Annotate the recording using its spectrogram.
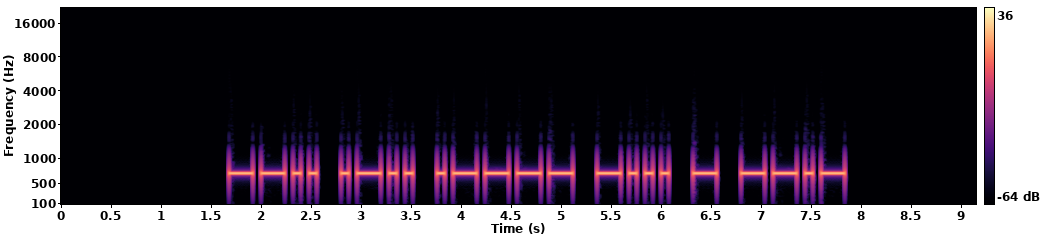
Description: Morse code, heard as a keyed tone, about 15 wpm, 700 Hz. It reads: ZL1BTQ
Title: DXCC-100 Call Signs - 6 Characters - Repeated 2x - 15wpm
